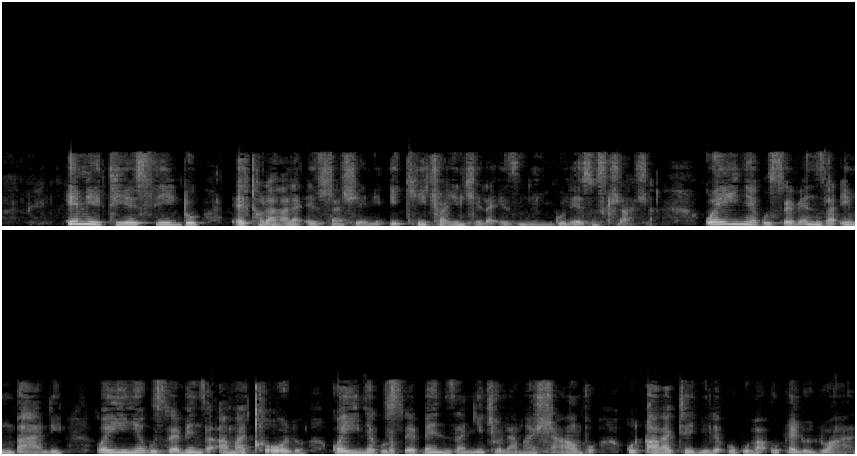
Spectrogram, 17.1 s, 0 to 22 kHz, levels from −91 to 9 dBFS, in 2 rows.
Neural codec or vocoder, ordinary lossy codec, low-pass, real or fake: codec, 16 kHz, 4.8 kbps, FACodec; AAC, 32 kbps; 7.2 kHz; fake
